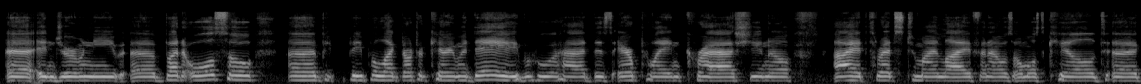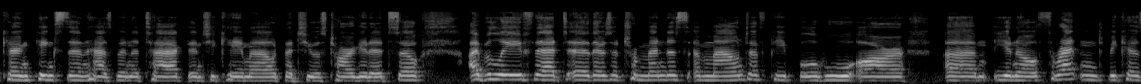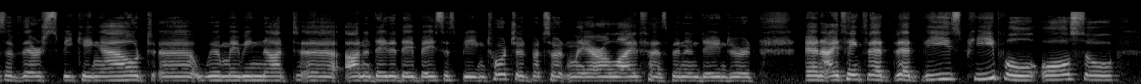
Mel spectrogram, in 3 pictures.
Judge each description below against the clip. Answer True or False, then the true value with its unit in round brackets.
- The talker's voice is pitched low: False (185 Hz)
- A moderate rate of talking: True (165 wpm)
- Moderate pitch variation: False (2.2 semitones)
